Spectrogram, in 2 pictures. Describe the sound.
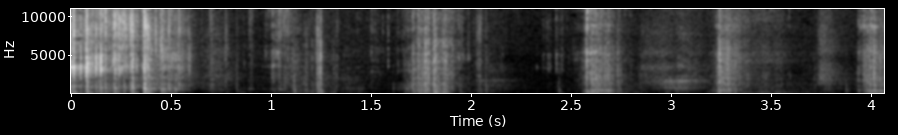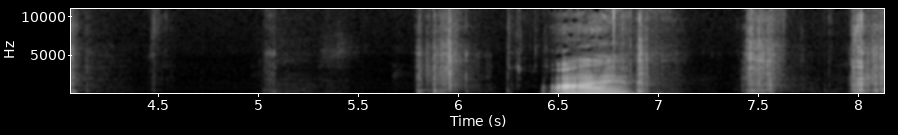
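Pita chips are crunched and chewed in a series of crisp, dry bites spaced through quiet gaps. The bites are fairly soft, and a brief voiced hum rises near the end.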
